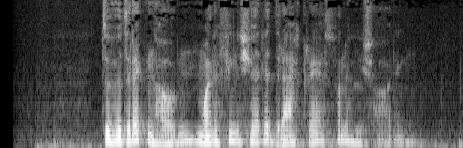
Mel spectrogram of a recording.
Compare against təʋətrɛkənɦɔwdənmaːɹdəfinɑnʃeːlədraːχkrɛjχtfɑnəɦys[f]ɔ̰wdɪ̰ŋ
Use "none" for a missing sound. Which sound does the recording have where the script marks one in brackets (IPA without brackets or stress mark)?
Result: h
